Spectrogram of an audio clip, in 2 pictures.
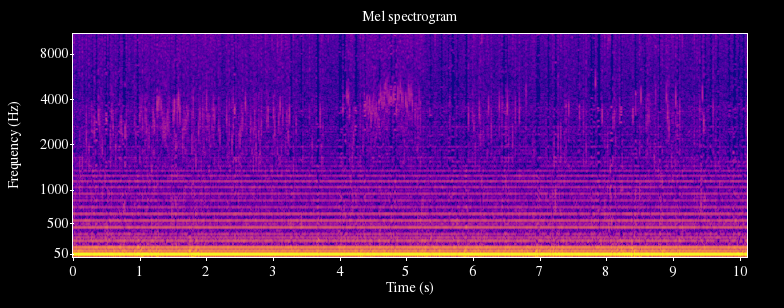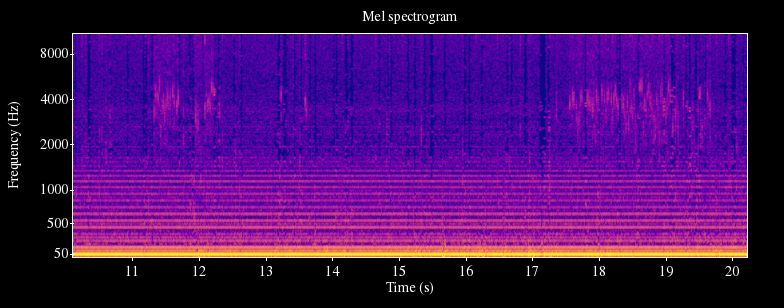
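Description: Steady electrical mains hum and buzz: a constant drone with many even overtones that never changes pitch.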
